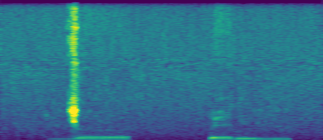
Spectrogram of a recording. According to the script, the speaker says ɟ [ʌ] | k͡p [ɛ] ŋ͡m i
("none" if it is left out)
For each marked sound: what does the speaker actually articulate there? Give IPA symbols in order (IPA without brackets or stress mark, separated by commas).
ʌ, ɛ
